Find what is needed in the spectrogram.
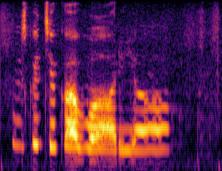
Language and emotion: Russian, sad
